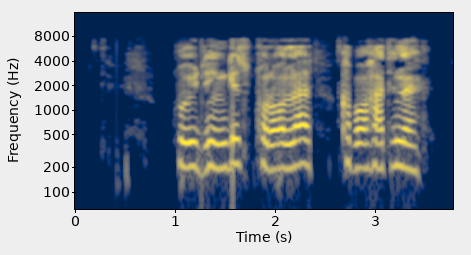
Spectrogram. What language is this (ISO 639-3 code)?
uzb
